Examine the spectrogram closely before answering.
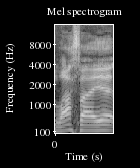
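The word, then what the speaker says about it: Lafayette: uh we're also playing with our homies from lafaette Louisiana that's how you say it com out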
